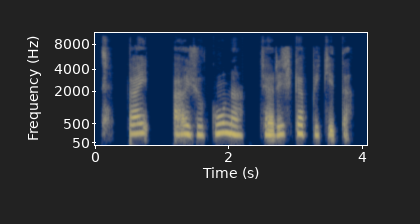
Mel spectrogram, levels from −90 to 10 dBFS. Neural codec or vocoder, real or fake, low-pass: vocoder, 22.05 kHz, 80 mel bands, Vocos; fake; 9.9 kHz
